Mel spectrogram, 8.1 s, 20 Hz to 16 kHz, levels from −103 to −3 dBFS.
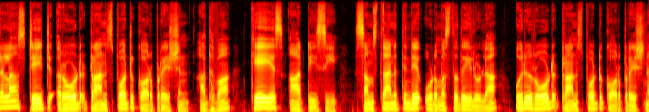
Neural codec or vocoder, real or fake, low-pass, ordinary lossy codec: none; real; 14.4 kHz; none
